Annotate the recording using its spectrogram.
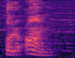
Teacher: your tongue position is from the back, is lifting up, touching the upper palate of your mouth, sticking there for a bit and then coming out. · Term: the letter qaf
